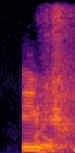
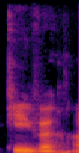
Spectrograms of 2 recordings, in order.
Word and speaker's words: Aoife: Okay, so it's not Eo, it's not Eof. – Eof. No, it's Aoife. – Well, yeah, I know it's not Eof, but at the same time, I have no idea how to actually pronounce it because the way it's spelt and the way you pronounce it are just so different. So it's Kiva. Okay.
